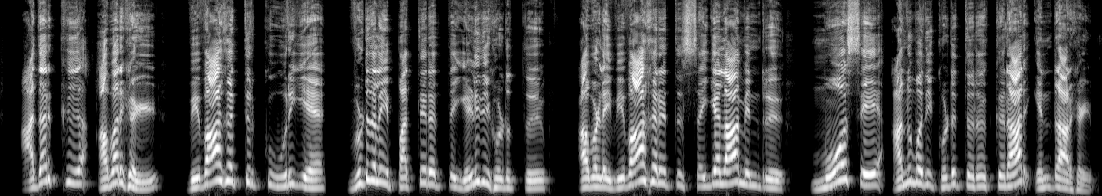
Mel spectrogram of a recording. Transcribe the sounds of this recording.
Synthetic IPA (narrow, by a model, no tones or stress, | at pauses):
ʔɐðɐrkɯʔɐʋɐɾɣɐɭ | ʋɪʋaːɣɐt̪ːɪrkɯʊɾɪjɐ | ʋɪɽɯðɐlɐɪpːɐt̪ːɪɾɐt̪ːɐɪɛɻɯðikɔɽɯt̪ːɯ | ʔɐʋɐɭɐɪʋɪʋaːɣɐɾɪt̪ːɯsɛjːɐlaːmɛndrɯ | moːseːʔɐnɯmɐðikɔɽɯt̪ːɪɾɯkːɪraːɾʔɛndraːɾɣɐ̰ɭ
